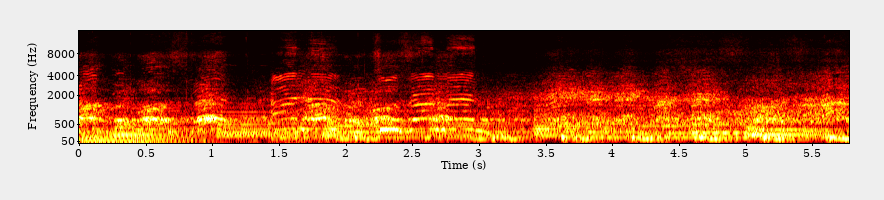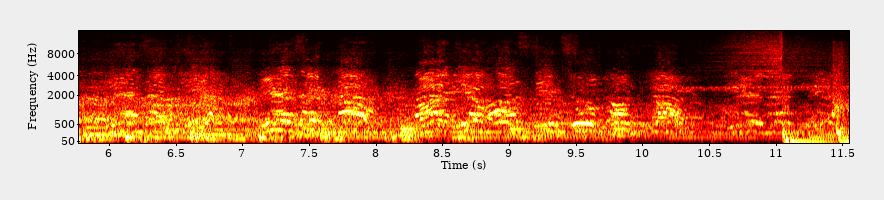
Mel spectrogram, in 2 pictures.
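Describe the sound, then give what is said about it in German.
A large, loud crowd of protesters shouts and chants together, many voices layered into a dense, continuous roar that stays intense for the whole stretch. “Und am Anfang geht es bei Katrin Wosch und mir um ein Land, in dem derzeit viel protestiert wird.”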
